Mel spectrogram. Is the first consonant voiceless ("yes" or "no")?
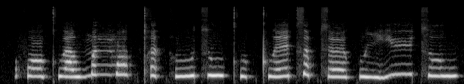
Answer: yes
